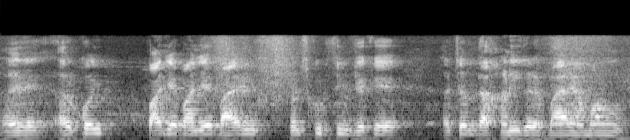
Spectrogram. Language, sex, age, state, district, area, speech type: Sindhi, male, 60+, Gujarat, Surat, urban, spontaneous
